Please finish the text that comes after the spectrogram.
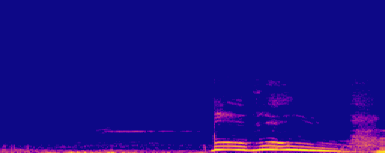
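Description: After some quiet murmuring, a child lets out one long, loud, wavering howl-like cry, a playful imitation of a dog.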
